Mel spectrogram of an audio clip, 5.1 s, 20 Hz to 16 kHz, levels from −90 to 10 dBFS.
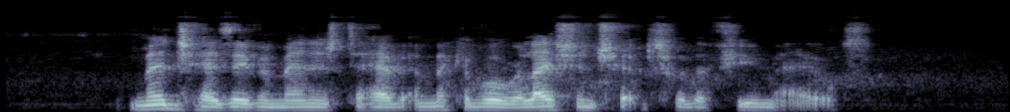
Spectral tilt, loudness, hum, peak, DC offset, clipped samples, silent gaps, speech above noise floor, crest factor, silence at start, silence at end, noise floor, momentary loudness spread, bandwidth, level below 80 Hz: -4 dB/octave; -19 LUFS; none; -2 dBFS; under 0.1%; under 0.1%; none; 50 dB; 18 dB; 0.65 s; 0.7 s; -69 dBFS; 15 LU; 7.6 kHz; -64 dBFS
